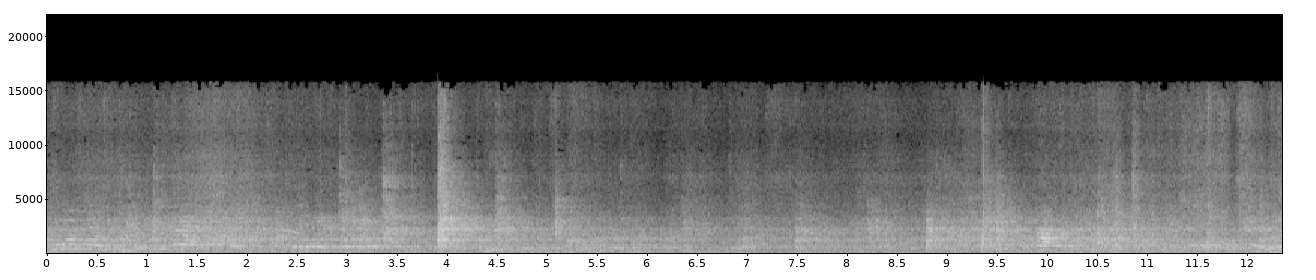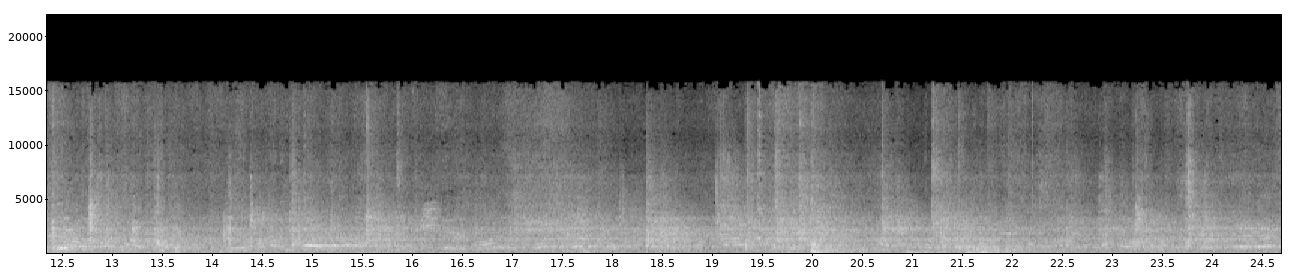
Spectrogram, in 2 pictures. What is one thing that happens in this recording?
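Spectators murmur and call out in a large echoing arena.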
